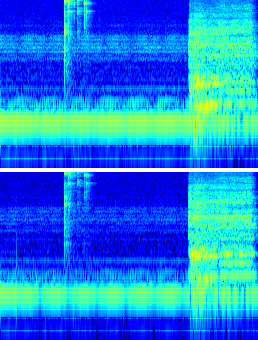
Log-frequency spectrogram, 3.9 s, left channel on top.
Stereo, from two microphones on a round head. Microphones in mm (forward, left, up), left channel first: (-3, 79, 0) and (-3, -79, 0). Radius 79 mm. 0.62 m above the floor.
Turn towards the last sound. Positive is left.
turn(degrees=-85)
